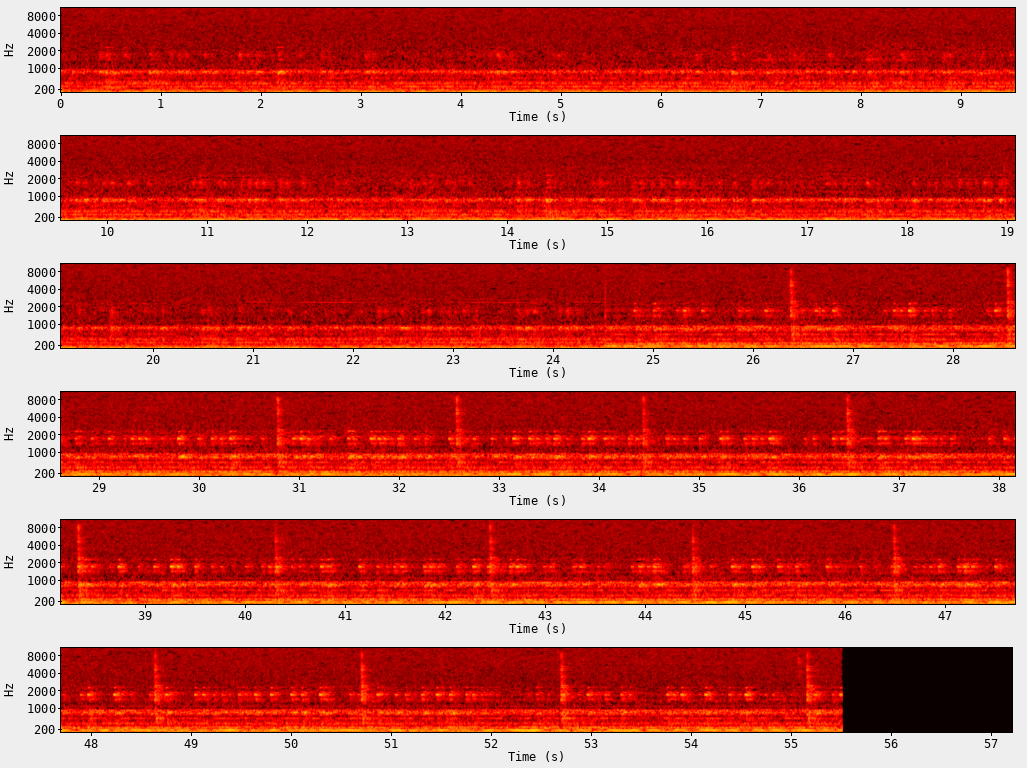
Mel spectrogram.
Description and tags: Spaceship Ambient
A spaceship sound that is moving thru the space, you can imagine the air filters pushing air thru the vents, the ships hull cracking as it moves thru the deep space.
